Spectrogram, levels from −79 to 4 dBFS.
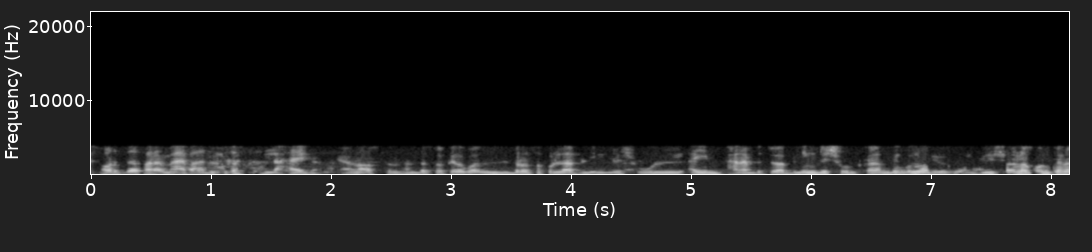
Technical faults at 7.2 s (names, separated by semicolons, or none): speech suppressed in double talk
